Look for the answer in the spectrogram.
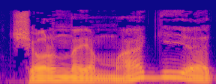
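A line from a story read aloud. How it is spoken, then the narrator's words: Quiet. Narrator (Russian): тихо повторил Фламбо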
